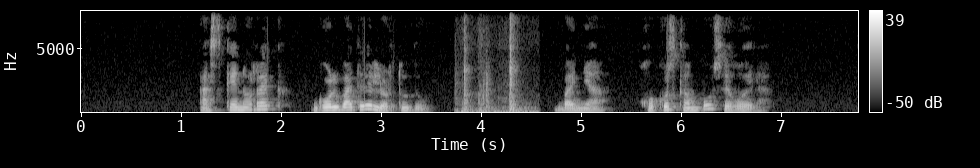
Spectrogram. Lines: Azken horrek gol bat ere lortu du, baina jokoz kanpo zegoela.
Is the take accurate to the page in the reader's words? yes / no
yes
